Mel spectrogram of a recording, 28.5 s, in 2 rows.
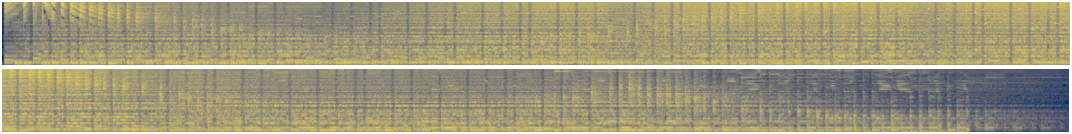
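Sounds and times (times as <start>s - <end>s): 
motion synth pad: 0.0s - 28.2s.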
